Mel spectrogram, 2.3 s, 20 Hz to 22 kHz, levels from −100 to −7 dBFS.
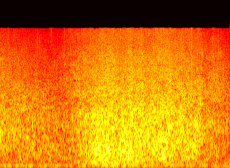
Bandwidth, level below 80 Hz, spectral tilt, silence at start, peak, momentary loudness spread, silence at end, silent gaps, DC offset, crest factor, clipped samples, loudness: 11.5 kHz; -50 dBFS; -2.5 dB/octave; 0 s; -6 dBFS; 11 LU; 0 s; none; under 0.1%; 16 dB; under 0.1%; -21 LUFS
